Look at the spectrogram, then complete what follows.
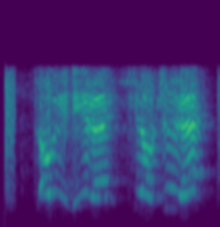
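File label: radio fire assist; battlearray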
